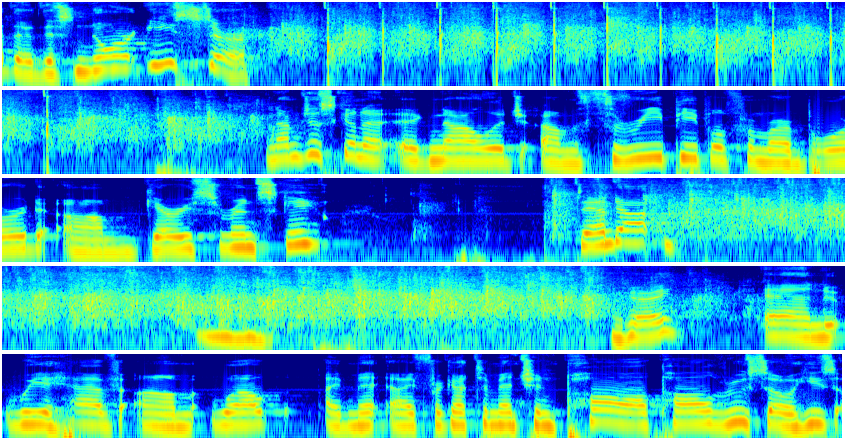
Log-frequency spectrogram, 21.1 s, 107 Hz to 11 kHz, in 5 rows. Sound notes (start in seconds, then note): 1.1 audience applauding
